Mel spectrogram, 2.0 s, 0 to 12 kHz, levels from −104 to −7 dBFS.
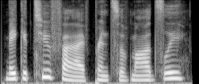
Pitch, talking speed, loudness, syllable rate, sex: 205 Hz, 210 wpm, -17 LUFS, 5.6 syllables/s, female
